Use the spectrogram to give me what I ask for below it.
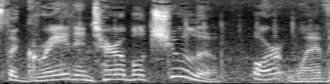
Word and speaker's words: Cthulhu: He said Chulu. Oh, whatever. You You Latin people always think you're right. Okay, you're not right. Okay, sounds pronounced, bro. He's American. He can say Tulu or Chulu if he want to.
